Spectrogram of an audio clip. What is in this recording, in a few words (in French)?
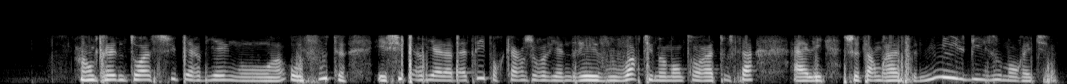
Message vocal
